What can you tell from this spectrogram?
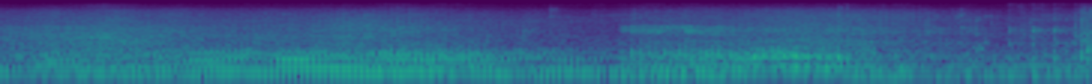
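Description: A motorcycle engine running nearby, loud and steady, its pitch rising and falling as it is revved about halfway through.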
